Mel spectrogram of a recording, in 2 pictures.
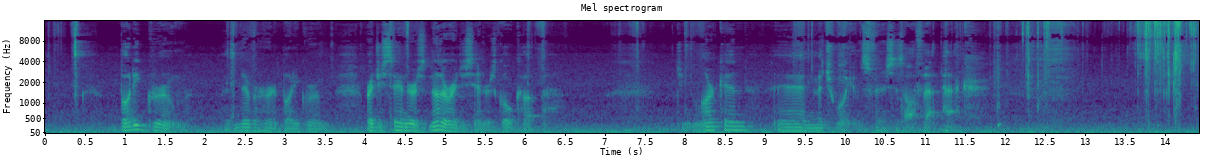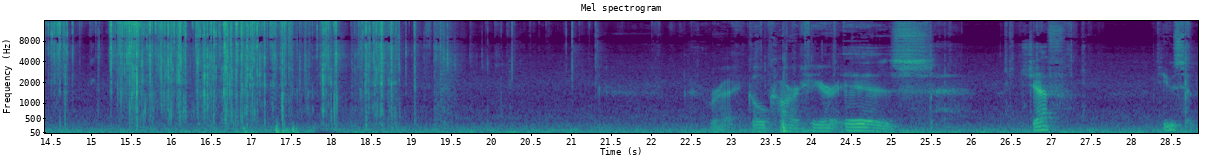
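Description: Cardboard trading cards slide and flick against each other.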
